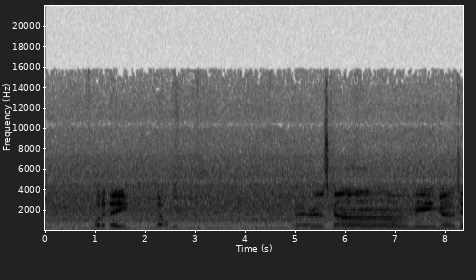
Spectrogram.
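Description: A young man speaks nearby, reading aloud.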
